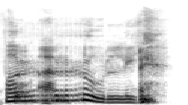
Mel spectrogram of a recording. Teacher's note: technically the R in Furuli is a rolling R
